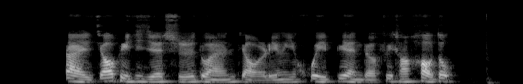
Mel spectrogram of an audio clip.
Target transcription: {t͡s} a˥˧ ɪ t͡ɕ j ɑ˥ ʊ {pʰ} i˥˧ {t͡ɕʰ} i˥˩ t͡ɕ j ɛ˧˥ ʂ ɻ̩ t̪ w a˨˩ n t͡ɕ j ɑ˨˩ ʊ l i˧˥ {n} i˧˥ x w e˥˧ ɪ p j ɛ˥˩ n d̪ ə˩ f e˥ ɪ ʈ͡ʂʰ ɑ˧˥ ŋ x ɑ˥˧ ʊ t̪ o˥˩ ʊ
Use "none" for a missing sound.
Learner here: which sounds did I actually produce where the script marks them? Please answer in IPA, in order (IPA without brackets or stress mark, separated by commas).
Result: t͡s, pʰ, t͡ɕ, ŋ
